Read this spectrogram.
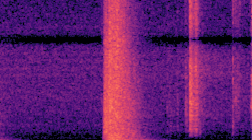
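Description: A toy dart blaster fires with a sharp puff.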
